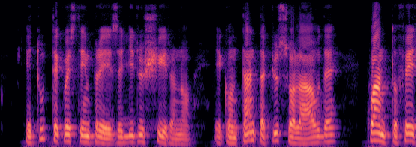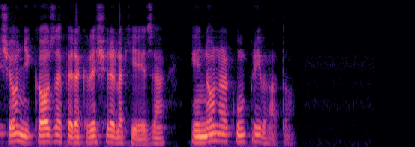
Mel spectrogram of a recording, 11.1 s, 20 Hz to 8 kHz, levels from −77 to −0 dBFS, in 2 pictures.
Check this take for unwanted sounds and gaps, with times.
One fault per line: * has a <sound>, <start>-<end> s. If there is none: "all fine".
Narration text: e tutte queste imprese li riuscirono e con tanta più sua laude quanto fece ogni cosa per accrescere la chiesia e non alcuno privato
all fine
